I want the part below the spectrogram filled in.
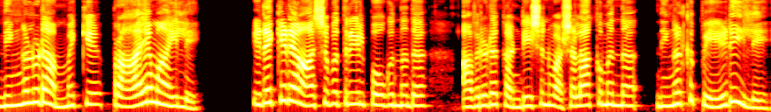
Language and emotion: Malayalam, fearful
